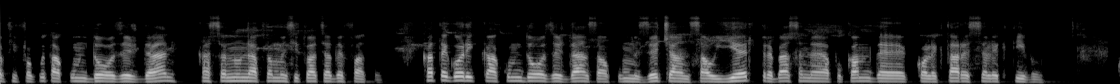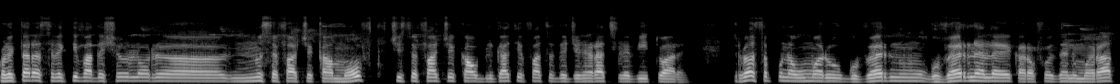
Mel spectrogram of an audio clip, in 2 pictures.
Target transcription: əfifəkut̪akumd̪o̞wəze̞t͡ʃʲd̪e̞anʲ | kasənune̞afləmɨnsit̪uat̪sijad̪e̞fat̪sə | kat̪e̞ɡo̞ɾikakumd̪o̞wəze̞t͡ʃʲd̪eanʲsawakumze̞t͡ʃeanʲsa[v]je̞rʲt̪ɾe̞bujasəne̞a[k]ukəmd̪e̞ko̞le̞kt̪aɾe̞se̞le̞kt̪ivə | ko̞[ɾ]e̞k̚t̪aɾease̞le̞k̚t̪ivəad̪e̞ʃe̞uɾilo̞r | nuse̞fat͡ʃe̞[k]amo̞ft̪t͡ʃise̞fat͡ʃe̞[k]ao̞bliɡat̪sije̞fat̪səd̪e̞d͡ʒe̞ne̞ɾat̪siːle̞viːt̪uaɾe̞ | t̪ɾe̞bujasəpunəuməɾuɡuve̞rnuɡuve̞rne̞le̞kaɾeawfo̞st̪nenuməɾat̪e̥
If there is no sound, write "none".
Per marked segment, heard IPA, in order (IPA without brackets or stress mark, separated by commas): w, p, l, k, k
